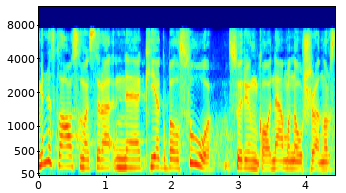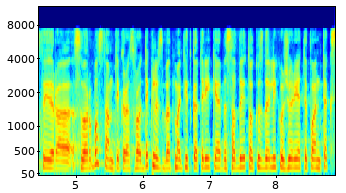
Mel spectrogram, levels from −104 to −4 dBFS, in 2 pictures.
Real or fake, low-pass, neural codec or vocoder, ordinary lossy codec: fake; 7.2 kHz; codec, 16 kHz, 4 kbps, X-Codec, HuBERT features, trained on LibriSpeech; MP3, 64 kbps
